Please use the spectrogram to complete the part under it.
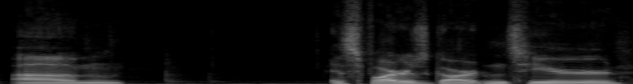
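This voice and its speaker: A man's voice: mid-range voice, steady tone, slow, no echo. A man co-hosting a gardening podcast in casual chat, joking and easygoing, close on a studio mic. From Central Ohio. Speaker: podcast co-host.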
